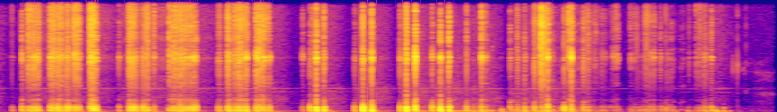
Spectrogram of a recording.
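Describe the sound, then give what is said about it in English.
Crackly paper sounds: a few longer tearing rips at first, then a run of quick, irregular crinkling and crunching as the paper is balled up, with no voices. “just ripping paper. I'm crumpling it up.”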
